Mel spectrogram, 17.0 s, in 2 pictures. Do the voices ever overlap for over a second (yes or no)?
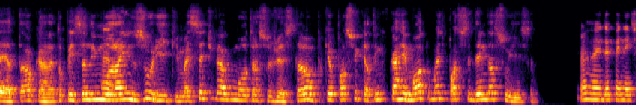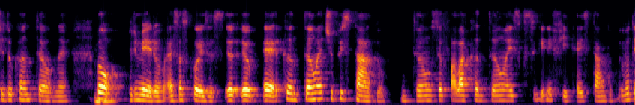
no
